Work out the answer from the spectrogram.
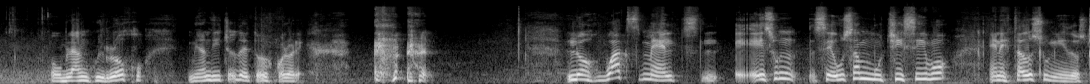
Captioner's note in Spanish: carraspeo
